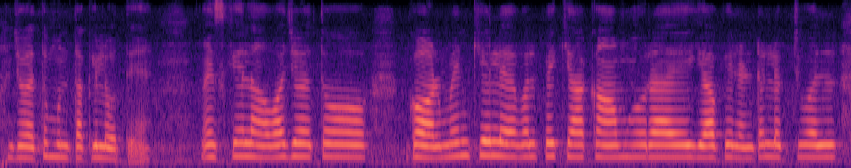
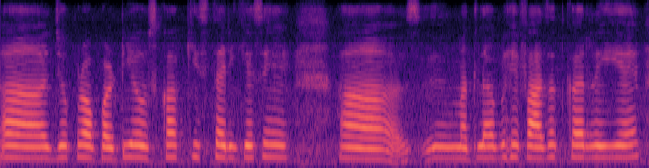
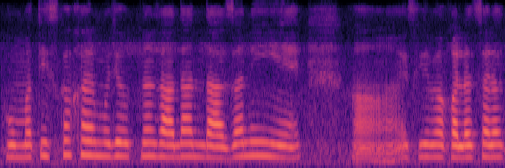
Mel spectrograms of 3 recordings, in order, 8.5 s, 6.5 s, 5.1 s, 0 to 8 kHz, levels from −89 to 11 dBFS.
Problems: constant background noise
